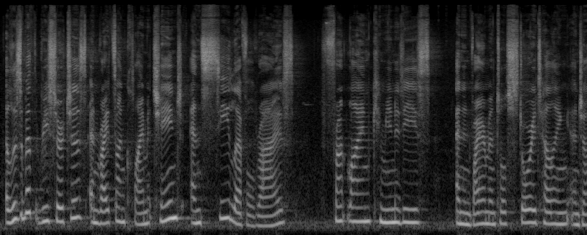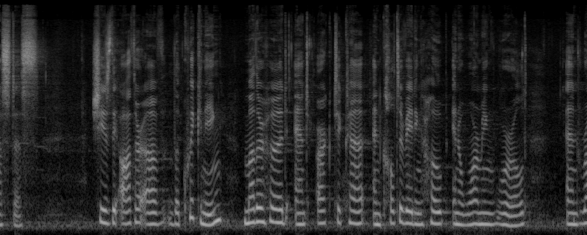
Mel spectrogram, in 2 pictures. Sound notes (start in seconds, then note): none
